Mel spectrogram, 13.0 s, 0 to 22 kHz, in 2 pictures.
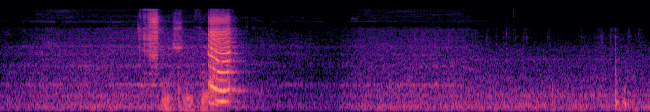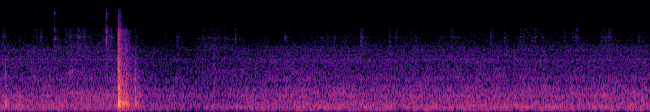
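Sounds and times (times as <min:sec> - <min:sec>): small motor whine: 0:00.0 - 0:05.0.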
